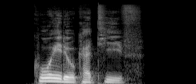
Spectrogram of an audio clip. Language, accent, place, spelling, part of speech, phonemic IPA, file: German, Germany, Berlin, koedukativ, adjective, /ˈkoːʔedukaˌtif/, De-koedukativ.ogg
- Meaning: coeducational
